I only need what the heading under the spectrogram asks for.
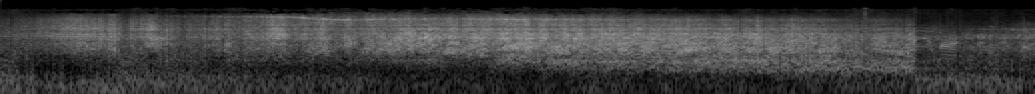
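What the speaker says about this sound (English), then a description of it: "So what's that aircraft all about? It's for the oil spills." A fixed-wing oil spill response aircraft drones overhead, its engine roar loud and continuous throughout, with the broad rumble shifting slightly as it passes.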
